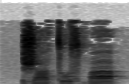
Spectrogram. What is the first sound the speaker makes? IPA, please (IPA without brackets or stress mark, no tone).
ʒ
